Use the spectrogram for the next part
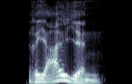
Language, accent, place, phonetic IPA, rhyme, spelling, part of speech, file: German, Germany, Berlin, [ʁeˈaːli̯ən], -aːli̯ən, Realien, noun, De-Realien.ogg
- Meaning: 1. Facts, realities 2. Expertise, know-how 3. Natural sciences, collectively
